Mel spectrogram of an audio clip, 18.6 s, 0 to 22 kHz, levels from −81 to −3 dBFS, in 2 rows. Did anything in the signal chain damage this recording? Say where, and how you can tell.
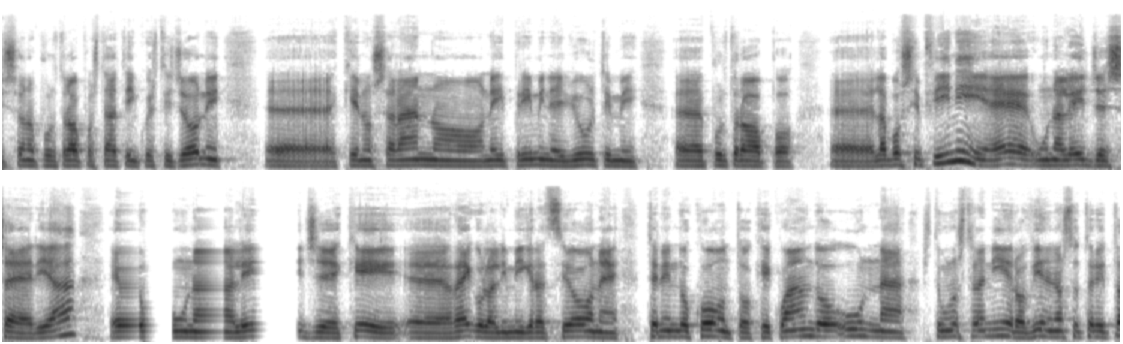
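Yes. There are four call audio freezes, at 10.31 to 10.48 s, 10.50 to 10.76 s, 10.96 to 11.19 s and 11.42 to 11.81 s. In each, the last sound is stretched into a fading buzz for 0.15, 0.24, 0.21 and 0.37 s. The second and fourth fade to silence, for 120 ms and 250 ms. Then the audio picks up where it stopped, with nothing lost. This is a network stage fault. Packets were likely delayed and the jitter buffer ran dry.

From 14.62 to 16.98 s there is a jitter buffer speed-up. The audio plays at 108 percent speed while the pitch stays put, so it sounds hurried. The receiver's buffer had filled past its target, which fits the delayed packets arriving together after the freezes. To shed that backlog it cut many tiny pitch-period slices in a row, trimming roughly a fifth of a second in total. It sits at the buffer stage, after the network.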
